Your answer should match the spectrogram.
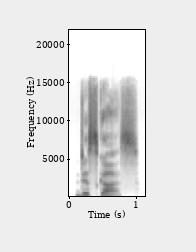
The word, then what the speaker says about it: discuss: Focus on think, discuss. Stress on the second syllable, discuss, further, that R sound.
